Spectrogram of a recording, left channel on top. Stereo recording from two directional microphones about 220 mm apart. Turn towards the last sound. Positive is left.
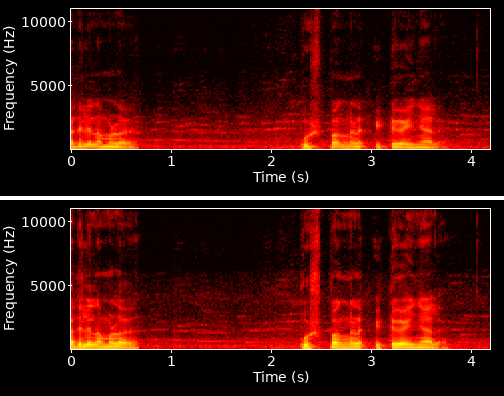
turn(degrees=-20)  # may be behind; listen again after turning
